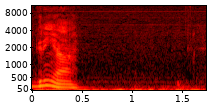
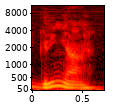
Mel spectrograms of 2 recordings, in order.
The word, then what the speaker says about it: Grignard: Reagente de Grignard. Estou falando Grignard aqui, que em francês é assim que se pronuncia.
